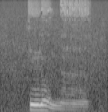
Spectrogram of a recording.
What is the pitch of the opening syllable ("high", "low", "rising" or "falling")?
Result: high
